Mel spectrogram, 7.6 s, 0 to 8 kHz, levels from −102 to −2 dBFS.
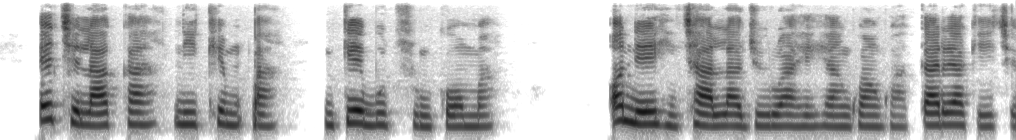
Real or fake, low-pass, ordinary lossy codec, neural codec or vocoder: real; 7.2 kHz; none; none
